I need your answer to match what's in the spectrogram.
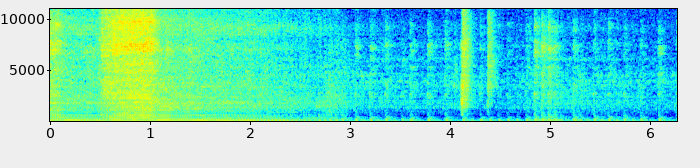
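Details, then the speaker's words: SSR pit bike being revived after neglect, started on choke with a like-new air filter and a worn carburetor due for replacement: single rev, then a steady popping idle that keeps running on its own; the engine runs. "okay well that's good news it runs"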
